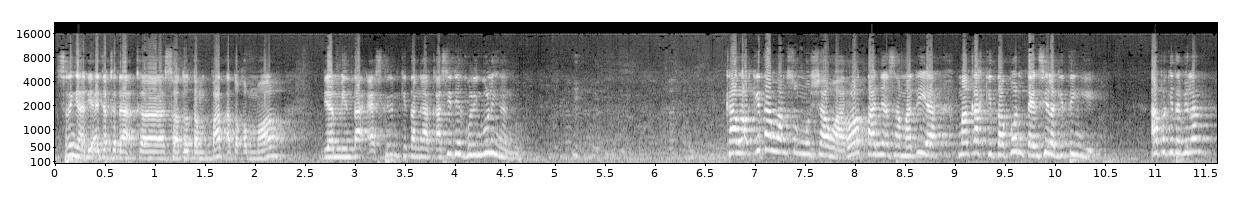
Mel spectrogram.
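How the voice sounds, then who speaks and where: A woman speaker giving a lively parenting seminar, chatting with her audience and often asking them questions. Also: high-pitched, a little fast, slight background noise. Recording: roomy hall sound, faint ambience.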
